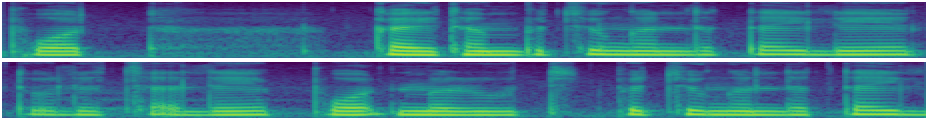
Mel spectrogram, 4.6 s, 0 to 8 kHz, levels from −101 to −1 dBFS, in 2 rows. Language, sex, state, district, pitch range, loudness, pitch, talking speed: Wancho, female, Arunachal Pradesh, Longding, 185-200 Hz, -19 LUFS, 190 Hz, 245 wpm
